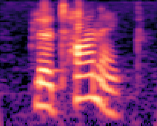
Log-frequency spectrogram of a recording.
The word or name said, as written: platonic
